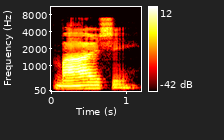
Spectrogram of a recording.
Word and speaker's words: 말씨: And 말씨, this one also has a long vowel in the first syllable, that is 말씨.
